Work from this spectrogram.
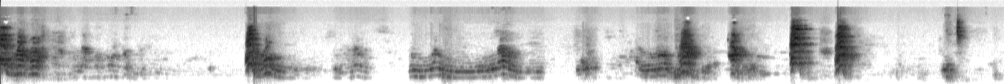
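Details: Litter of five blenheim Cavalier King Charles Spaniel puppies, born around New Year's, in a home puppy pen. Irregular bursts of shrill barking and rising-falling yelps are broken by short pauses. Voices murmur in between.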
